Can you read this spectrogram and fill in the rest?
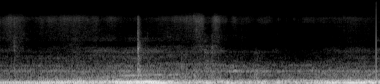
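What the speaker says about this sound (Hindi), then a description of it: "अब चलिए हम यहाँ से एक बार गाड़ी घुमाते हैं।" A car is turned around on a road, its engine rumbling loud and close with a brief rev partway through and steady low drone otherwise.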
